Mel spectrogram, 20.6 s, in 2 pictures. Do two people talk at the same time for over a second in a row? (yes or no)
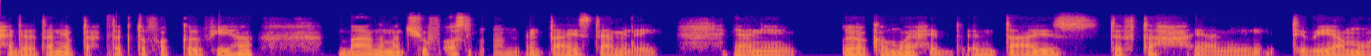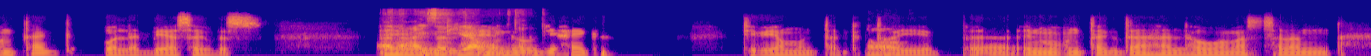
yes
